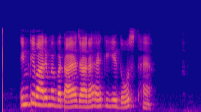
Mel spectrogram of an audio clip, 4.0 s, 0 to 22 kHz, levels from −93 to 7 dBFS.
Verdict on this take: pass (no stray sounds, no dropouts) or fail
pass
